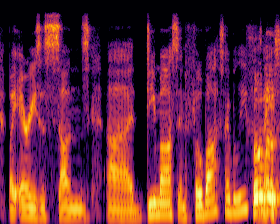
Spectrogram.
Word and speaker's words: Phobos: No, but I swear they pronounced it Phobos. It's Phobos Okay, because no. But in the phobia. Doctor Who audio drama, they pronounced it Phobos. Yeah, that one's wrong. Okay, well, you say it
